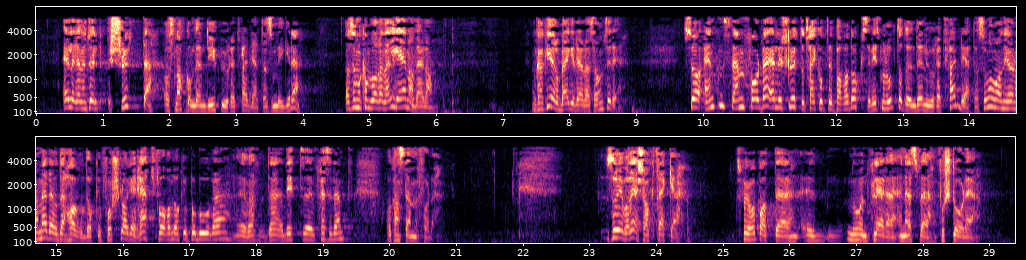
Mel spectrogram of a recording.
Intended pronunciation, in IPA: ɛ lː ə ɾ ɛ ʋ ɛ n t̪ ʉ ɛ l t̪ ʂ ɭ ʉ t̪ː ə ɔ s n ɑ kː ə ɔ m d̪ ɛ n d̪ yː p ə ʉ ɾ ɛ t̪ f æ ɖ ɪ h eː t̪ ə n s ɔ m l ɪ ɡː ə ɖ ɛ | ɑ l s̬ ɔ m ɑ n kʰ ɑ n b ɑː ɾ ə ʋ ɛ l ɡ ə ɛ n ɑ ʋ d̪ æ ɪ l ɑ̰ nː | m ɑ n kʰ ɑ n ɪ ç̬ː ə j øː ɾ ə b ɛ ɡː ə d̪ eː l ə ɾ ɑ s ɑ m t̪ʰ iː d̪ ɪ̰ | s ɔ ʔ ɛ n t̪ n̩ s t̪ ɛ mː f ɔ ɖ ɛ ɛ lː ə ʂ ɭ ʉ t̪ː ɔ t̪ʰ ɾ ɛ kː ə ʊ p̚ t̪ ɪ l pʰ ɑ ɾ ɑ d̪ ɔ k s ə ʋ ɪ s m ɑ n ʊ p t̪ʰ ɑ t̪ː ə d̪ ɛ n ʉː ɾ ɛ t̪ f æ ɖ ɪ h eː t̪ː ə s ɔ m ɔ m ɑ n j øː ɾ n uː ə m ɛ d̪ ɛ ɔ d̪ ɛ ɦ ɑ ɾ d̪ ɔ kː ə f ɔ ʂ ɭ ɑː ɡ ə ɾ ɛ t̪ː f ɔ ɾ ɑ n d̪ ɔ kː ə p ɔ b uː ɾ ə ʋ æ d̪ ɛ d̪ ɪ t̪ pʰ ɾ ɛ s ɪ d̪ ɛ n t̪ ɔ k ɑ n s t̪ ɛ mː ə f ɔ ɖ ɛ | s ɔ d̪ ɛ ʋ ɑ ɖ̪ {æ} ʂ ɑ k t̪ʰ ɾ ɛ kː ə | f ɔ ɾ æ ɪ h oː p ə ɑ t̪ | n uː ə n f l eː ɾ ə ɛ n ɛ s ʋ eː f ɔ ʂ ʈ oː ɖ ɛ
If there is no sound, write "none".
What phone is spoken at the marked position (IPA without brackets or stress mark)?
ɛ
